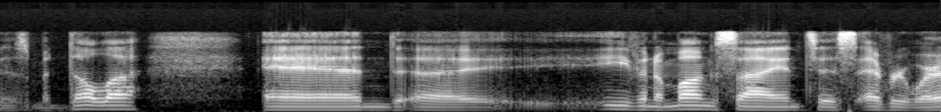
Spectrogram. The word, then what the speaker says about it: medulla: is so prevalent that many scientists actually say medulla oblongata now the correct pronunciation is medulla and even among scientists everywhere else in the body outside of the medulla oblongata we pronounce it medulla all right now these are also epinephrine norepinephrine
